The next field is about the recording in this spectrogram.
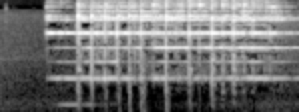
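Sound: victory bell ringing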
